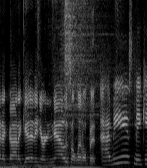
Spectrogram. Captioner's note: nasally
